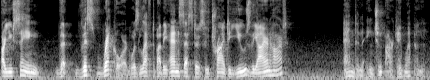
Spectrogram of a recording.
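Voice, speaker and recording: An actor playing a composed, authoritative military commander in a video game, giving measured orders. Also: male voice, animated, fairly bright tone, full character voice. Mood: questioning, serious. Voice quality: husky, deep. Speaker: actor voicing a game character. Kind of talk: scripted game dialogue.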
